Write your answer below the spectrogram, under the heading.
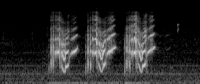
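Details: Burchell's starling (Lamprotornis australis) calling at a waterhole dam in the Sabi Sand, South Africa, 15:58, 18 September 2019: three quick, harsh, chattering bursts in about a second, raspy jumbles of squeaky, slurred notes, over a faint steady hum.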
